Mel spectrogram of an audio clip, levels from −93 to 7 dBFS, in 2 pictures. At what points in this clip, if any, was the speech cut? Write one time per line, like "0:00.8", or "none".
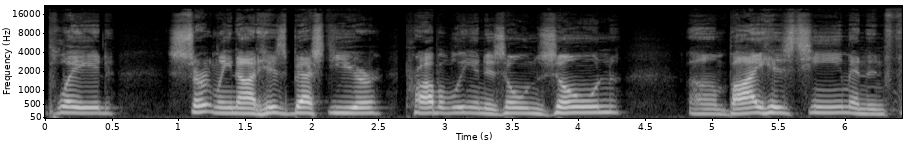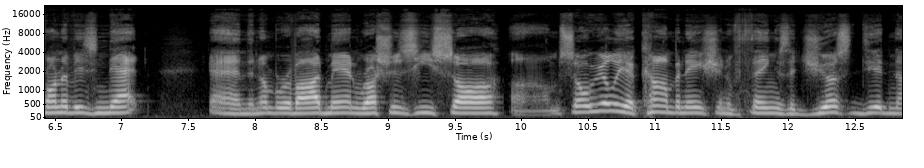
0:02.6
0:09.9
